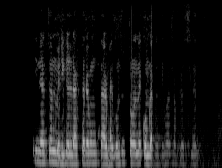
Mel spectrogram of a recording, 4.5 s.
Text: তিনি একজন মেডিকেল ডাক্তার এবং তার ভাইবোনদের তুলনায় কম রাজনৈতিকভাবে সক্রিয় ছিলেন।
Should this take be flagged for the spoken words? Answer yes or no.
no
